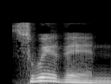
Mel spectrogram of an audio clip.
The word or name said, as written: swithin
